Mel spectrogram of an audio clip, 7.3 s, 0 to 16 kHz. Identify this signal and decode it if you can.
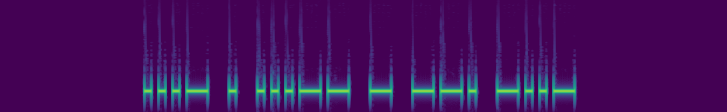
Morse code, heard as a keyed tone, about 17 wpm, 700 Hz. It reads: VE3TGX
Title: DXCC-100 Call Signs - 6 Characters - 17wpm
